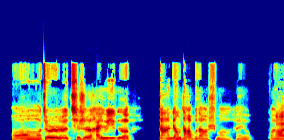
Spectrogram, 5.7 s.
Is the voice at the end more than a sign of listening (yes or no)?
yes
